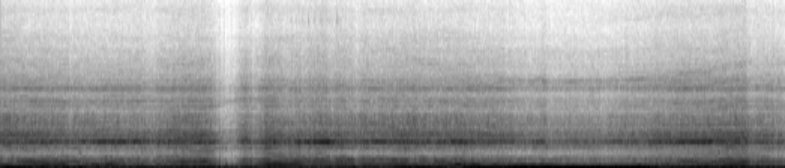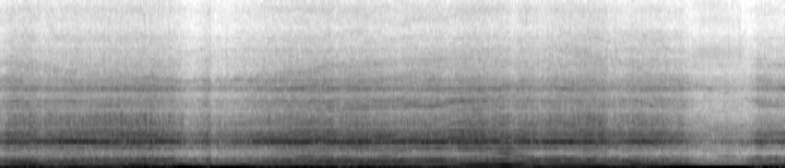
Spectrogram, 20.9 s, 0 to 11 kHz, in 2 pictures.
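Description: BMW S1000R's inline-four engine pulling through a series of bends, its pitch rising and falling with the throttle, with a brief drop about three seconds in.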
